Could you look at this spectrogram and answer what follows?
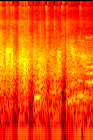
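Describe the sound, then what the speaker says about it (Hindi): Students in a phone repair lecture class clap together in a short burst. The applause is dense and fairly loud, with talk underneath. "तो इनके लिए एक क्लैपिंग हो जाए, तालियां हो जाए इनके लिए"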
